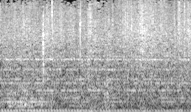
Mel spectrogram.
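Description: light rain falling

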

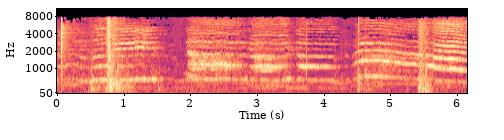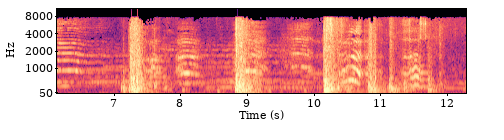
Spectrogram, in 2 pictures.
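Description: door being broken down

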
